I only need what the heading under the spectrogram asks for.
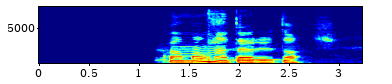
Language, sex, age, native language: Icelandic, female, 18-19, Icelandic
